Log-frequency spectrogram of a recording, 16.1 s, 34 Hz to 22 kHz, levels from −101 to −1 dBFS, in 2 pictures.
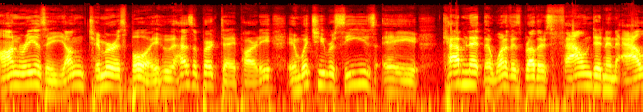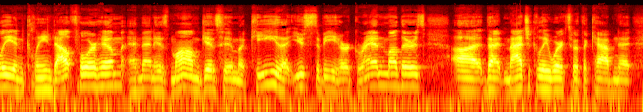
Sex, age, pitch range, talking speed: male, 30-49, 120-150 Hz, 195 wpm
